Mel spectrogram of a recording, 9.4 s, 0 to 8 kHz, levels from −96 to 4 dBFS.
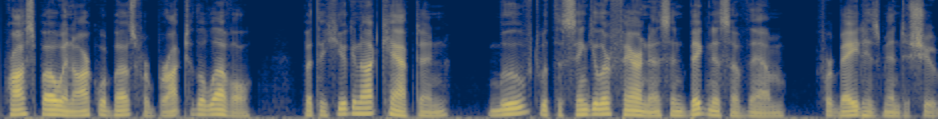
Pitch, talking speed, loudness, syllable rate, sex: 105 Hz, 175 wpm, -20 LUFS, 5.1 syllables/s, male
